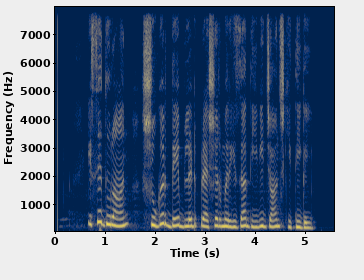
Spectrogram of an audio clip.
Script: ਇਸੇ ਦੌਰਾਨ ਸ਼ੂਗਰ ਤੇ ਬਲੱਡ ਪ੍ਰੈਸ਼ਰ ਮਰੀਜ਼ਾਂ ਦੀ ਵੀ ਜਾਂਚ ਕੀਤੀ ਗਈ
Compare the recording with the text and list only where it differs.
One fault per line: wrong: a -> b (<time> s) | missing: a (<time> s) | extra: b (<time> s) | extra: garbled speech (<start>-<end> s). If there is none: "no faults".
no faults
